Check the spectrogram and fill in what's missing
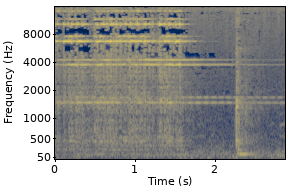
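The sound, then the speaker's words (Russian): In a director's apartment, a telephone rings with a steady, high-pitched electric bell trill for about a second and a half, then stops, followed by a short clunk like a receiver being lifted. “Она одевалась, когда зазвонил телефон.”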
